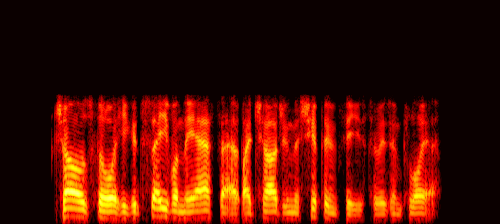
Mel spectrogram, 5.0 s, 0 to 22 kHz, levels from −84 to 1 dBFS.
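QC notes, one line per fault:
Throughout: G.729 codec. Speech is confined to roughly 200 Hz to 3.4 kHz and has a plainly rough, synthetic edge. This fits an 8 kbit/s coder rebuilding each 10 ms frame from a vocal-tract filter, pitch predictor and a few sparse pulses.
2.36 to 2.40 s: VoIP packet loss concealed by the speech codec. About 20 ms of audio, consistent with two 10 ms frames, is replaced by a fading extrapolation of the previous pitch and filter. The decoder's frame-to-frame dependence leaves the sound briefly weakened after the gap.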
